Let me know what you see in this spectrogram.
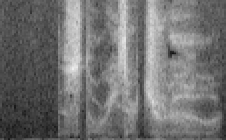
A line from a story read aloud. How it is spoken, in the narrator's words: she whispered, a dry whisper that seemed to come from far away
